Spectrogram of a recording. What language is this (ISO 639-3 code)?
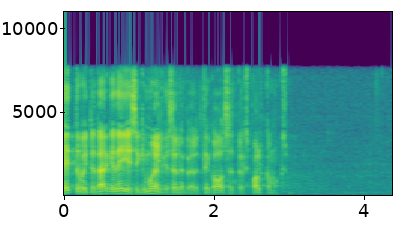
est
